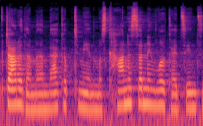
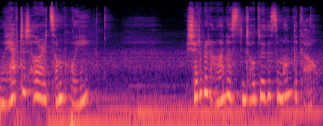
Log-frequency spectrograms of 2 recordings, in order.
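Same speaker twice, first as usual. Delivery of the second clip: hushed, higher, secretive whisper; 6 semitones higher, 4 dB quieter than usual. Acted. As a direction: whisper it so she can't hear.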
